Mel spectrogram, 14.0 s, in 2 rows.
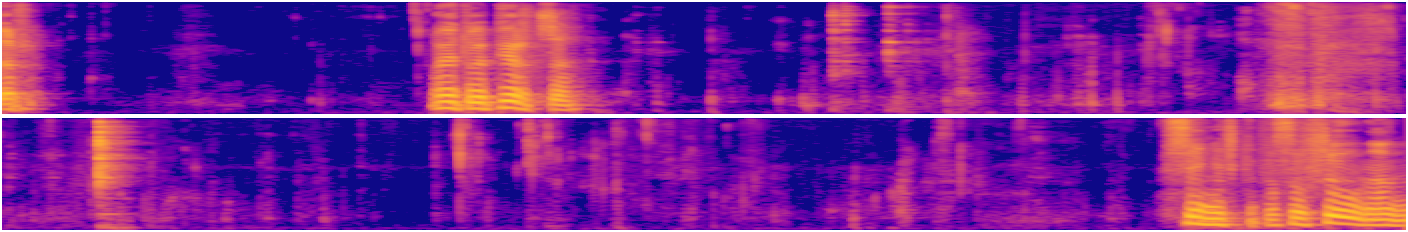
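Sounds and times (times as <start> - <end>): person chewing: 3.1 - 12.8.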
